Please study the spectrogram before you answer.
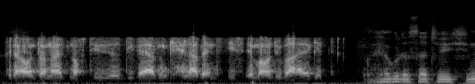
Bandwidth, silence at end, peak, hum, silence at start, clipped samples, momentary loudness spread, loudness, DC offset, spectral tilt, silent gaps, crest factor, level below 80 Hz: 10 kHz; 0 s; -8 dBFS; none; 0.05 s; under 0.1%; 13 LU; -26 LUFS; under 0.1%; -5 dB/octave; none; 20 dB; -60 dBFS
